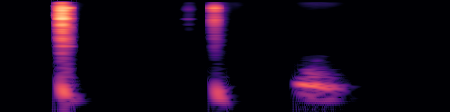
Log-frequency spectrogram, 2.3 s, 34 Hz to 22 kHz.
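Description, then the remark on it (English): The twist mechanism of a Leuchtturm 1997 Drehgriffel Nr. 1 pen turned slowly open and shut: two crisp clicks a moment apart, then a brief low grinding rasp, quiet and with no voices. “Slowly opening and closing.”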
